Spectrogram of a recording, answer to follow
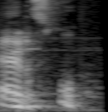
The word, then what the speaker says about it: Weddle: So apparently I've been pronouncing Chris's name wrong. It's Weedle that rhymes with Peedle. Oh, no, Pedal. Pedal. Weddle. Pedal. Whoa. Hello. Hello. PG again. Pedal rhymes with pedal. Pedal. Pedal. As in a bicycle. Yes, I know.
